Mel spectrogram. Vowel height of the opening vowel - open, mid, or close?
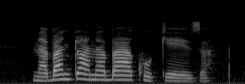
open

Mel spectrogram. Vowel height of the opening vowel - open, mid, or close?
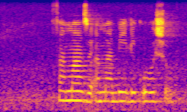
open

